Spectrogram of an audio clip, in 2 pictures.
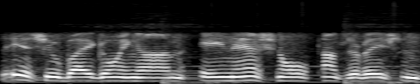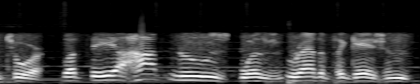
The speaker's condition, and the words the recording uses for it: Stroke. He did NOT want to grant me an interview because he had a stroke and was self-conscious about his speech, but I was tenacious and so grateful he did.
